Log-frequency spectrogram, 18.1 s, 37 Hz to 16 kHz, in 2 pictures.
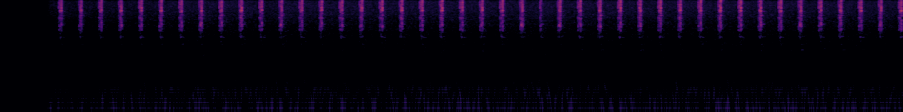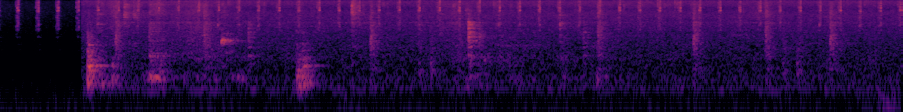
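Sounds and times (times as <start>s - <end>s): faint even ticking: 0.6s - 18.0s.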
